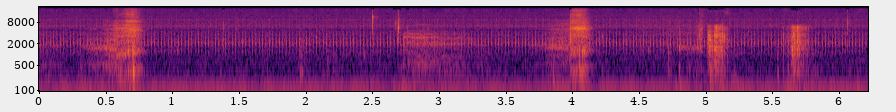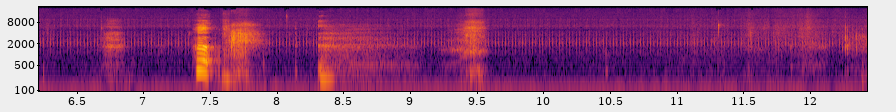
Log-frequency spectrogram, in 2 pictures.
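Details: Sniffing and sneezing during a cold with a very snotty, bunged-up nose: repeated sniffs and several short sneeze bursts over steady room hum.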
